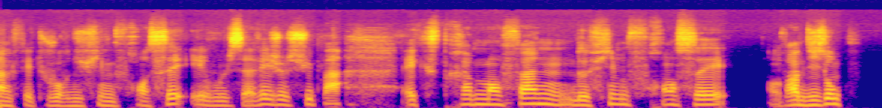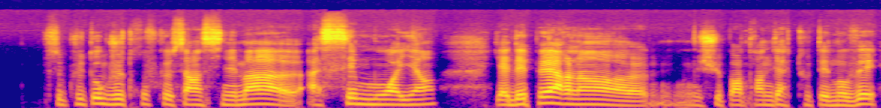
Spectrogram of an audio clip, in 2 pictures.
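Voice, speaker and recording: A man's voice: medium pitch, mellow, no echo. A man from northern France, chatting casually about his collection in a rambling, digressive way full of hesitations. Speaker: collector vlogger. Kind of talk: casual chat.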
